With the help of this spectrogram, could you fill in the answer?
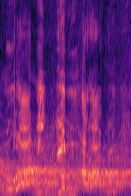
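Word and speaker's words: نورانيٌّ أراه: শব্দটার উচ্চারণ 2 ভাবে হয়। একভাবে হয় নূরুন আন্না আরাহু, আর একভাবে উচ্চারণ হয় নূরানিয়্যুন আরাহু।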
